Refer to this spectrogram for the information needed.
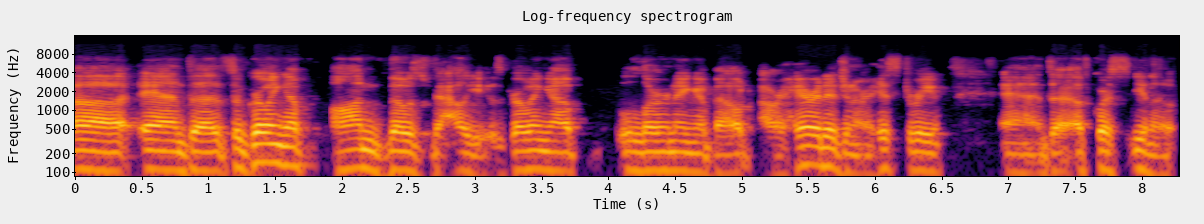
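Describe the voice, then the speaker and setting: A man talks with an American accent in an unremarkable speaking voice. His medium pitch, moderate pace and fairly even intonation hold throughout. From Oklahoma, Tulsa. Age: 20s. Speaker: city council candidate. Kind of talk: interview. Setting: podcast.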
